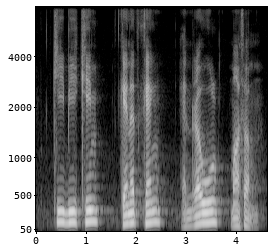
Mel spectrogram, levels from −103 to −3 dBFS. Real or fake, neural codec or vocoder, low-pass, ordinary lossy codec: real; none; none; none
